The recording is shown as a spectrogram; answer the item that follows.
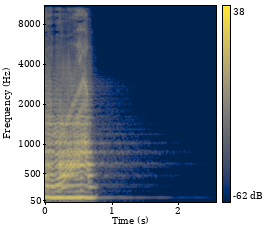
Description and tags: Dino Call 6
short didgeridoo "shot" with some reverb added. enjoy.
deep, effect, sfx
